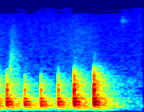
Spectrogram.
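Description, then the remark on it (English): In the morning, someone's brother knocks six firm times on their door in a quick, steady rhythm, moderately loud, with no voices, then quiet. “But anyway, my brother knocked on my door.”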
